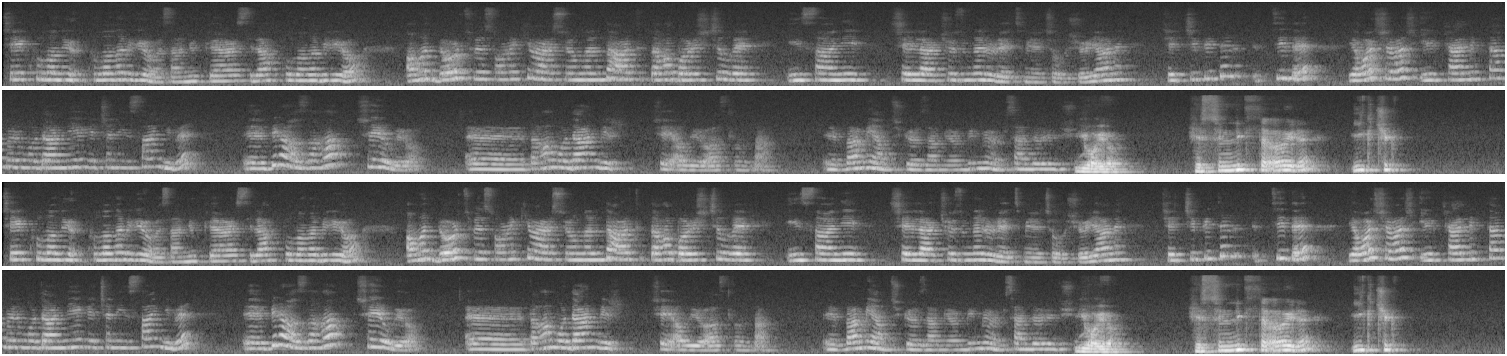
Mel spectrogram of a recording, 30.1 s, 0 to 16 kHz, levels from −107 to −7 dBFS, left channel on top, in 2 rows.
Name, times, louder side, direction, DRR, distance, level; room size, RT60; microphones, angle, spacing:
voice 1, 0.0-3.6 4.0-7.4 7.8-8.6 8.9-11.2 11.6-13.2 13.5-16.9 17.4-19.2 19.7-21.2 21.5-22.7 23.2-26.3, right 2 dB, 45° right, 2 dB, 0.8 m, -31 dB
voice 2, 25.8-26.2 26.9-28.2 28.5-29.0, equal, 5° right, 3 dB, 0.3 m, -20 dB
3.2 x 2.5 x 2.5 m, 0.44 s
head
